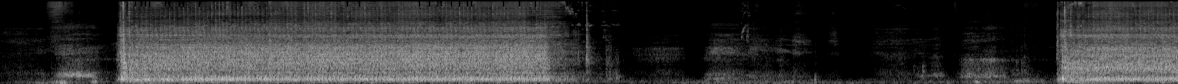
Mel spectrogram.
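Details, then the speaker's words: 1927 Pirsch fire truck petrol engine, first start in about 29 years, with carburetor trouble and oil in the cylinders: roars steadily, cuts out abruptly, then catches again; lost spark or too little or too much fuel suspected. "I think we lost something there we go we lost Spark I don't know not enough in the gas too much gas"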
